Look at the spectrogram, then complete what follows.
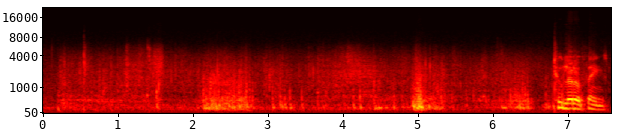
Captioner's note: footsteps, seat cushion crunches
